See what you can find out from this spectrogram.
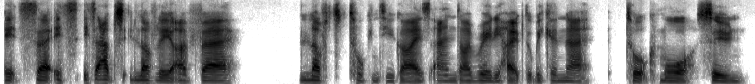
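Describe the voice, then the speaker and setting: A man's voice: fairly low pitch, little pitch movement, moderate pace, fairly bright tone, no echo, lo-fi sound. A man hosting a casual livestream chat show, talking with many ums and restarts. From Wales. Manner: hesitant, full of ums and restarts.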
